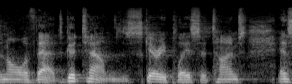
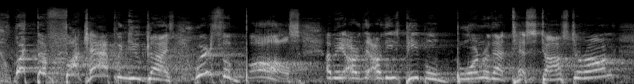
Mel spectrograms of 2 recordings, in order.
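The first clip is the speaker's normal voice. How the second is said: much higher, yelling rant; ranting shout; 13 semitones higher than usual. Real, not acted. Ranting at timid rock bands, high and shouted.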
